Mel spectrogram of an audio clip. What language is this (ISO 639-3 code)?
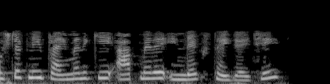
guj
